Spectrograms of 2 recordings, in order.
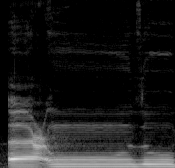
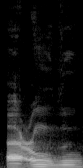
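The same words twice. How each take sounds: First: The first vowel is held overly long. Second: The first vowel is cut very short. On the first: "ini ainnya dibaca panjang lebih dari dua dua harokat" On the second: "harusnya dia baca cuma satu"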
